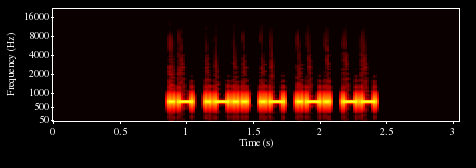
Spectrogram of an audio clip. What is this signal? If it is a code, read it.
Morse code, heard as a keyed tone, about 35 wpm, 700 Hz. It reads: ALARM
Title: Five Letter Words - 35wpm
